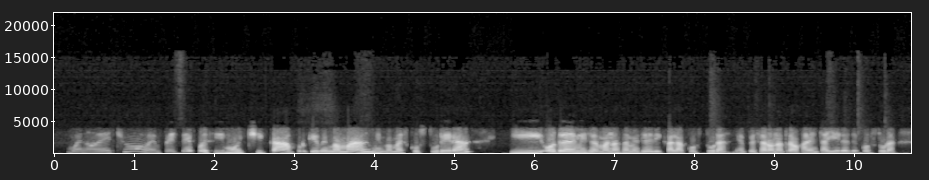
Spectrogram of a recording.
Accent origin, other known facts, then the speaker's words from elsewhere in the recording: Mexico City, Mexico; yo soy de la Ciudad de México, tengo 33 años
